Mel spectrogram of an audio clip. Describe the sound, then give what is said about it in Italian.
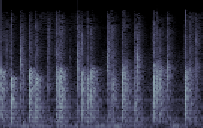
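A class applauding gives many sharp claps in a quick, fairly even rhythm, bursts following one another steadily for about two seconds. “Philip Seymour Hoffman, e vorrei che facciate un applauso”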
